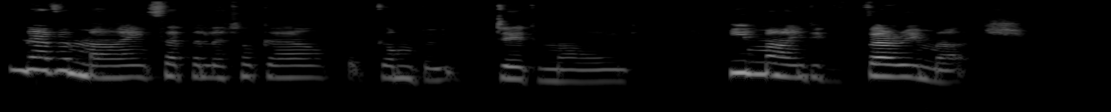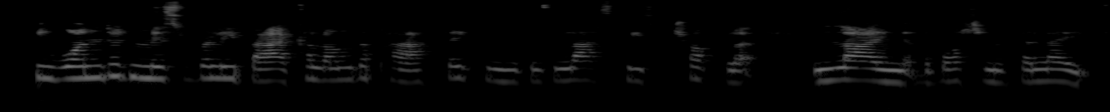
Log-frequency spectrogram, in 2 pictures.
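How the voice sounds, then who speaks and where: A woman reading a picture book aloud to children in an expressive way, pausing to ask her listeners questions. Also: mid-range voice, poor audio. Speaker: storyteller.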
